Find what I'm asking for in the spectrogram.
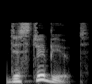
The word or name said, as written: distribute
